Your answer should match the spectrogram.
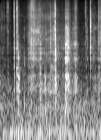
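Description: Scissors cutting paper: faint, irregular short snips as a paper cut-out is cut around its edges.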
